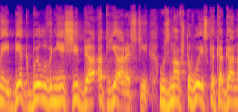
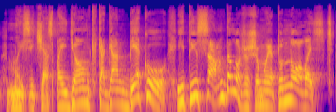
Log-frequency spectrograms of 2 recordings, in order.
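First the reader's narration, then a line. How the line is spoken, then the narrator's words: Furious hiss in face. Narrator (Russian): пылающие злобой очи, прошипел в самый лик главному изведывателю Тархан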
